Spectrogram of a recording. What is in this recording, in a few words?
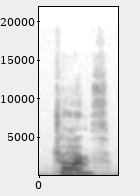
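"charms", US English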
